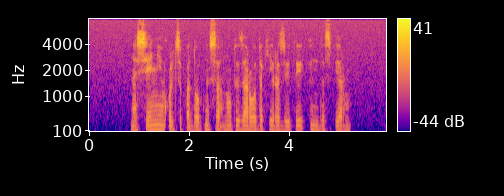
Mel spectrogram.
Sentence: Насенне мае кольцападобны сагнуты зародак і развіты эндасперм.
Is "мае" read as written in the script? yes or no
no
